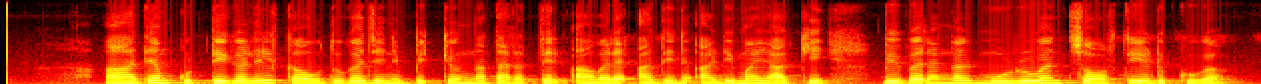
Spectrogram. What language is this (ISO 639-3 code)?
mal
